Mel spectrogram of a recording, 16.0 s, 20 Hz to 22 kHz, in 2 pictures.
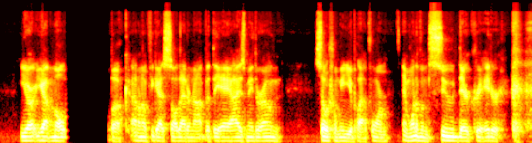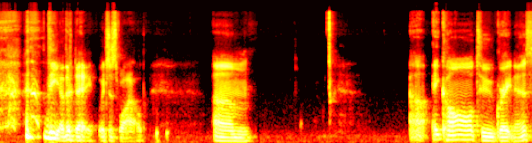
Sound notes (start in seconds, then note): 7.7 laughter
